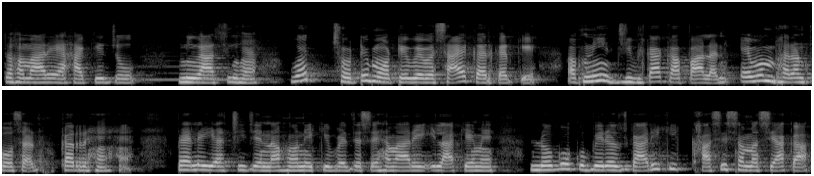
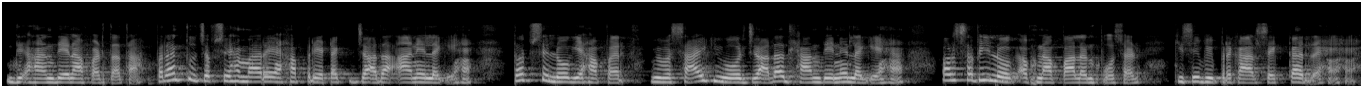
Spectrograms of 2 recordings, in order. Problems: constant background noise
